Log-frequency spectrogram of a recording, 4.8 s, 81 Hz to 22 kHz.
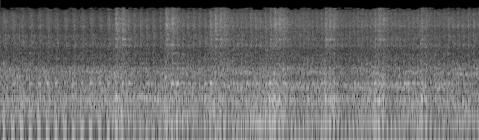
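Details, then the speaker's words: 1986 Honda TRX 70, air-cooled, after a top-end rebuild and new fuel lines, starting on first pull with a little throttle: a small single putters at a quick, even idle, quiet with no top-end knock. Throttle is responsive, no smoke; the carb may need adjustment. "let starts right up first pull motor sounds nice and quiet listen to it guys sounds really good"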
